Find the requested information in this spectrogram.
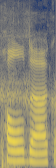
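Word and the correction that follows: Pokluda: or whatever you said over there, mispronouncing the gentleman's name. – It's Pakluda.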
